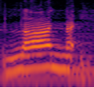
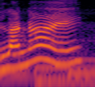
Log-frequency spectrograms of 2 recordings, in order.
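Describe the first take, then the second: First: It ends with a glottal stop catch. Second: It ends in a plain vowel with no catch. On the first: It names the island. The speaker calls it right. "long A at the beginning and an okina at the end" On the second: It names a porch or deck. The speaker calls it wrong. "Make sure you don't say Lanai. It's not the outside of your house"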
